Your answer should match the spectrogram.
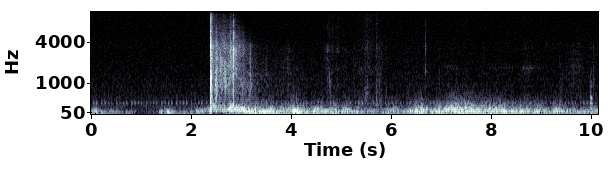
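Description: A single sharp report from a muzzleloader firing a .530 round ball with a 100-grain 3F black powder hunting load, shot from a rest on a fence outdoors, followed by a brief decaying rumble and steady low background noise.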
